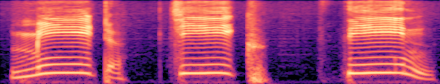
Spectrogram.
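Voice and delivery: मीट, चीक, सीन each with a long ee; word by word, stretching the ee in मीट, चीक, सीन; long-vowel demo. Shown as a demonstration. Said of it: "अब कैसे पढ़ेंगे".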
